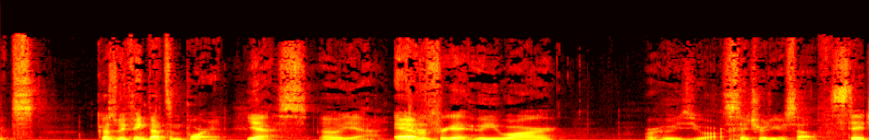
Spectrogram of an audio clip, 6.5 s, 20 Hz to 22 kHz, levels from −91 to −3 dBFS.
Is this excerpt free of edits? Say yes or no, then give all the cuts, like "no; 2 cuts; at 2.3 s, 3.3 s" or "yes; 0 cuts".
yes; 0 cuts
